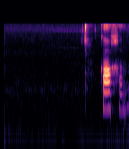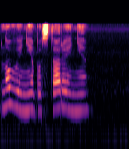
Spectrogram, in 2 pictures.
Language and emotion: Russian, neutral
